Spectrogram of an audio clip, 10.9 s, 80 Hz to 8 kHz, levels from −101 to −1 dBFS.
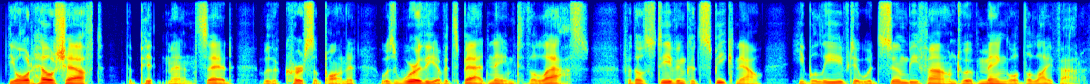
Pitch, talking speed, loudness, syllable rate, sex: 90 Hz, 230 wpm, -21 LUFS, 5.3 syllables/s, male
